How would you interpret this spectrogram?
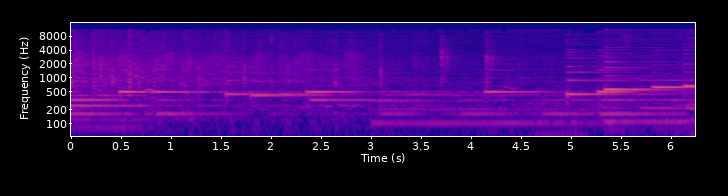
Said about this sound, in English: Give the Lord a big clap of hand. He owns the universe.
